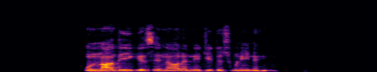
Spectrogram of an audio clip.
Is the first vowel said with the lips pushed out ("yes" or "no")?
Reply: yes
